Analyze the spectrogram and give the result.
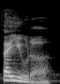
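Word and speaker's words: Ceuta: So, it's not Spain stopping people from getting into I know it's spelled seuda, but to my understanding, you pronounce it theuda.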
